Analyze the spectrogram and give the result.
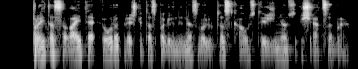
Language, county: Lithuanian, Utena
